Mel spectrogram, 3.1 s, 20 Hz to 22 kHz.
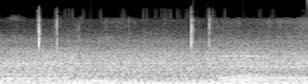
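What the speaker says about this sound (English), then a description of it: "you'll hear a little bit of the engine there as I kick it up a little bit" A 2019 McLaren 600LT engine rumbles and hums steadily up close as it revs slightly, with a few faint higher clicks over the drone.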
